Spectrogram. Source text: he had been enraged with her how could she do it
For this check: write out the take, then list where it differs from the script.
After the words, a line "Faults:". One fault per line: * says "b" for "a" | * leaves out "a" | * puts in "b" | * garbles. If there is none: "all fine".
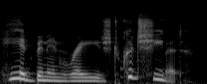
he had been enraged could she it
Faults:
* leaves out "with her how"
* leaves out "do"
